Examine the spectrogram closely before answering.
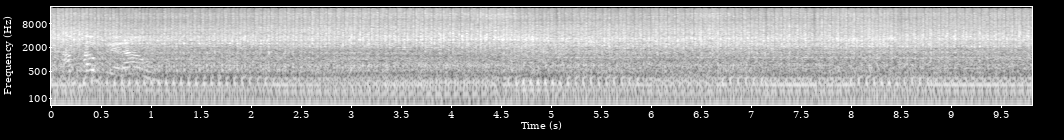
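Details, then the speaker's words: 1966 Ford Mustang barn find after swapping the bad carburetor for a good used one, adjusting idle, choke and fuel mixture: steady, even, smooth low idle with no stumbling. Normal idle. "so our old carburetor was bad yeah new one's good and we're adjusting the basically the idle choke i don't choke so it's not revving up so much"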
